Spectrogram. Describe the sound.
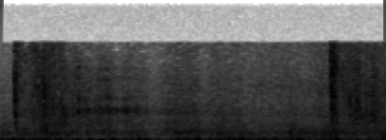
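Heavy artillery fire from big guns forms a dense, continuous low rumble, with a couple of sharper reports breaking through near the start and end.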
